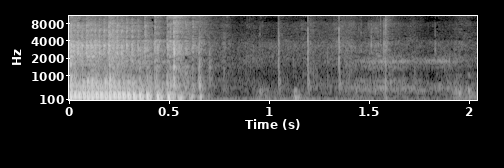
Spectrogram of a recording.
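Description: Husqvarna 550 XP G two-stroke chainsaw running at a steady, unrevved pitch, then switched off about half a second in, its engine dying away fast. A few faint clicks follow.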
